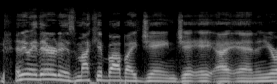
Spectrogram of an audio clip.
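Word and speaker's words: Jain: that I did yes her name is I believe Jane it's j-a-i-n so I'm assuming that's how you pronounce it okay yes it's m-a-k-e-b-a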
